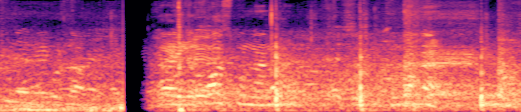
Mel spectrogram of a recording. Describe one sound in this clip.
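A cleaver chops through meat on a wooden block.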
